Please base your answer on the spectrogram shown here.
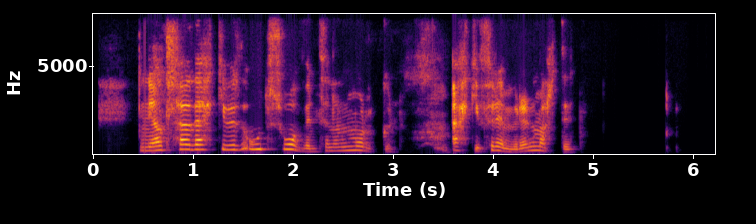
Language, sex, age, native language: Icelandic, female, 30-39, Icelandic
